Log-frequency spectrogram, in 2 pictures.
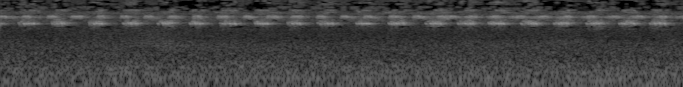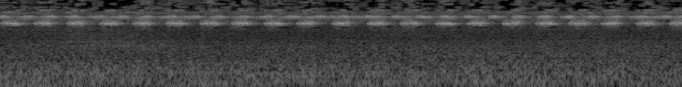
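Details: Summer night crickets give a rapid run of bright, ringing chirps, about three each second, steady and unbroken, with a soft rushing low background throughout.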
